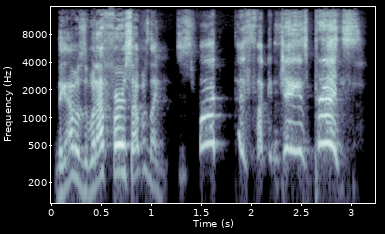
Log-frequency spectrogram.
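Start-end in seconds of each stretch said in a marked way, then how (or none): 1.5-3.1 high, slow, cracking cry of awe; can't believe he's standing right there; starstruck cry. Retold or imitated. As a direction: nearly shriek it, starstruck. Starstruck on seeing James Prince.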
